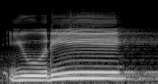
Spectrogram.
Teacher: untuk hukum bacaan ra-nya ditipiskan karena ra ini harokatnya kisrah.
